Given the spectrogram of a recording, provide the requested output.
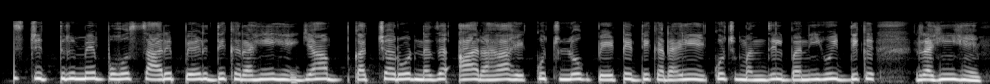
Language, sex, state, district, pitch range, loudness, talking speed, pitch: Hindi, female, Madhya Pradesh, Bhopal, 215-245 Hz, -10 LUFS, 175 wpm, 230 Hz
